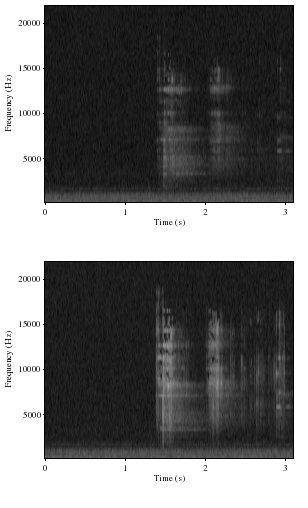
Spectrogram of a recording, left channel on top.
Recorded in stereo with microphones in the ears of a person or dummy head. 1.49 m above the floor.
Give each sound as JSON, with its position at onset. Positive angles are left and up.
{"t": 1.4, "sound": "keys jangling", "side_deg": -70, "distance_m": 2.5}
